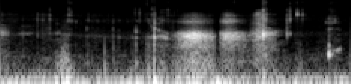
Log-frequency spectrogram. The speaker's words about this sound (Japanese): こちらも舐めさせていただきます。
